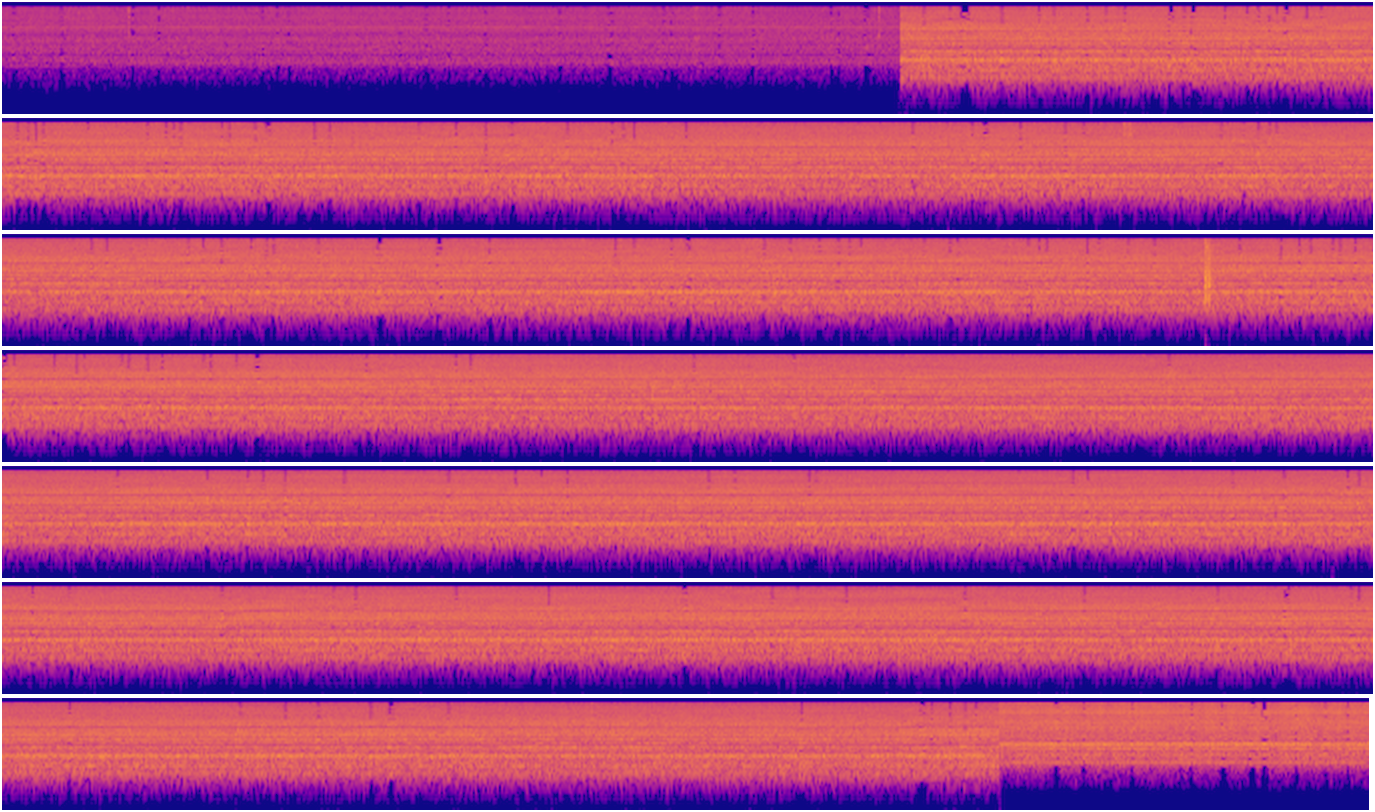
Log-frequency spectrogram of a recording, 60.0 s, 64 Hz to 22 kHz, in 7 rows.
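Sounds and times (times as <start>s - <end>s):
hand sanding spinning piece: 5.5s - 59.9s
wood lathe motor whine: 5.6s - 59.9s
sharp click: 24.6s - 24.9s.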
